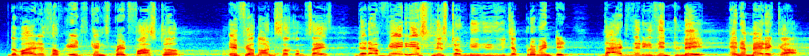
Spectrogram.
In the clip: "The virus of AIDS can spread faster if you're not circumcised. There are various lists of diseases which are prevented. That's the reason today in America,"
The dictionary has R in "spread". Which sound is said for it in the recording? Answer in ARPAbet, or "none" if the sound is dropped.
none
